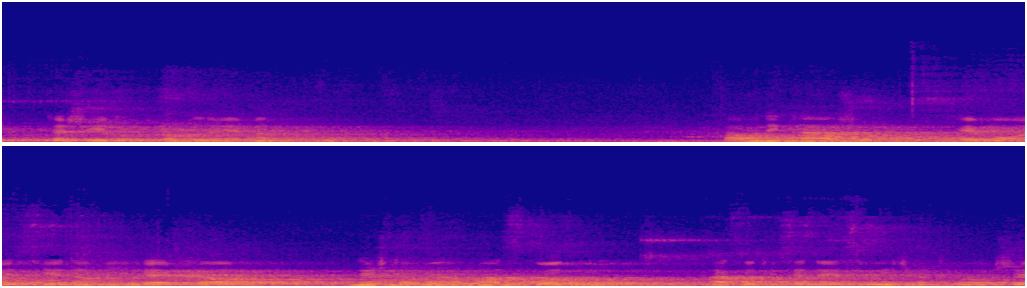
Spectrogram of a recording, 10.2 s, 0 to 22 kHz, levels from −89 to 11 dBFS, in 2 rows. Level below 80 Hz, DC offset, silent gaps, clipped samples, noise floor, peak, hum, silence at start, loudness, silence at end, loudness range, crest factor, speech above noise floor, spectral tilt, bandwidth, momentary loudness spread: -64 dBFS; under 0.1%; none; under 0.1%; -46 dBFS; -10 dBFS; none; 0 s; -25 LUFS; 0 s; 5 LU; 16 dB; 22 dB; -7.5 dB/octave; 10.5 kHz; 16 LU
